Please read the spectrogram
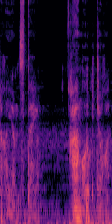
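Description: Quiet, partly whispered speech: soft hissy breaths and a short stretch of voiced talk about a second and a half in.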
